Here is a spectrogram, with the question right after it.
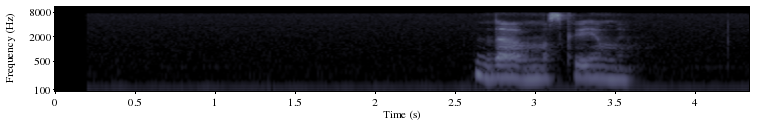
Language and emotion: Russian, neutral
